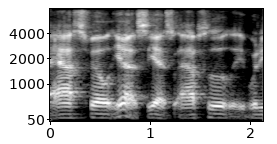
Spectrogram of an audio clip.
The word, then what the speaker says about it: Asheville: you don't say gasps its Asheville with a silent H so I tell everybody when they come into North Carolina you're going to ask Phil yes yes absolutely what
